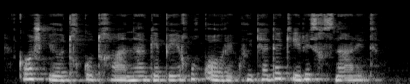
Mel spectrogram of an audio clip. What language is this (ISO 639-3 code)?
kat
